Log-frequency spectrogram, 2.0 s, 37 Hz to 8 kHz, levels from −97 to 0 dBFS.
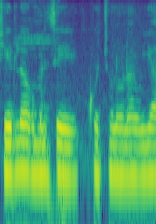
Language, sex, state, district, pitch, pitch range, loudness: Telugu, male, Andhra Pradesh, Srikakulam, 125 Hz, 120-130 Hz, -16 LUFS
